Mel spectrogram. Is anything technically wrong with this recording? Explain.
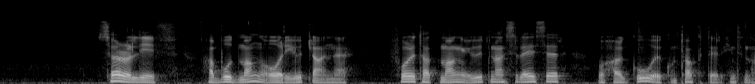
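Yes. There is concealed Bluetooth headset packet loss, carried over an mSBC wideband headset link. It occurs from 2.92 to 2.99 s, just after "bodd mange år i", where about 30 ms of audio is missing in short gaps spread over 75 ms, the longest 15 ms. It occurs again at 6.84 s, where 15 ms is lost. Each time the receiver refills a gap by repeating the best-matching recent stretch of waveform, so the sound turns briefly buzzy with a slight warble as real audio resumes. On a waveform these spots appear as repeated identical cycles, and on a spectrogram as smeared, frozen harmonics.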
